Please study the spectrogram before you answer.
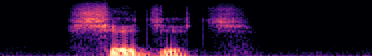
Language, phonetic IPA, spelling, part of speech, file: Polish, [ˈɕɛ̇d͡ʑɛ̇t͡ɕ], siedzieć, verb, Pl-siedzieć.ogg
